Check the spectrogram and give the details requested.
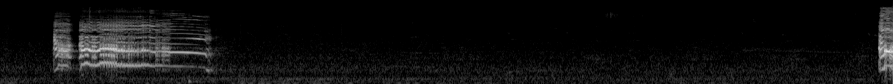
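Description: A single hoarse crow from a male Red Junglefowl, about one and a half seconds long, choked off abruptly at the end; then quiet until another crow begins.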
